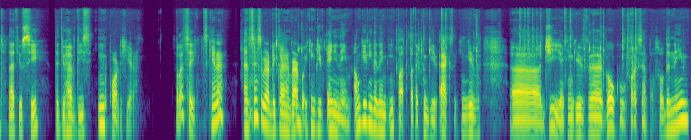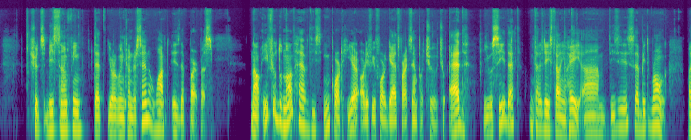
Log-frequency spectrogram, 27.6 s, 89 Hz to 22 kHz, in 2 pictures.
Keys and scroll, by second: 7.8 ctrl+shift+Left, 14.1 ctrl+shift+Left, 22.2 Delete.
